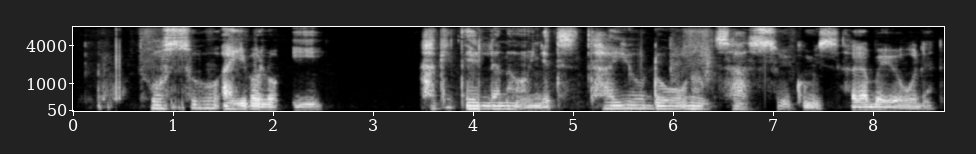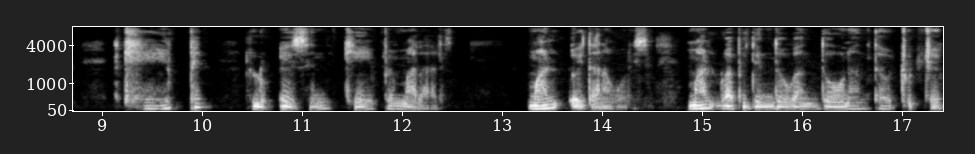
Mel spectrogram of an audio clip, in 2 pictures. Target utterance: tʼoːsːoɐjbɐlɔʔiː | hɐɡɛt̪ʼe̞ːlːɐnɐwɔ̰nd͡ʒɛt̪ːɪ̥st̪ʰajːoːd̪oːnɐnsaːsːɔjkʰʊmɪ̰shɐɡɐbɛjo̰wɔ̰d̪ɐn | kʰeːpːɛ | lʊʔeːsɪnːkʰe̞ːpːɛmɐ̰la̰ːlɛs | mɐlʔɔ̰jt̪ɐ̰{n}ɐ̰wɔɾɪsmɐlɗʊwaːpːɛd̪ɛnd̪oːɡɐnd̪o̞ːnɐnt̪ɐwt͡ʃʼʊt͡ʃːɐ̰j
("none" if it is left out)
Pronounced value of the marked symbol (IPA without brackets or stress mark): n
